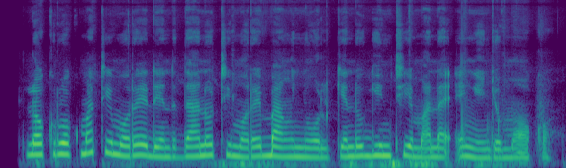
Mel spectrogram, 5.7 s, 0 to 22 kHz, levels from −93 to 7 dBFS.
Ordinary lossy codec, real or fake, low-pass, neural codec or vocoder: none; real; none; none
